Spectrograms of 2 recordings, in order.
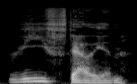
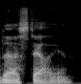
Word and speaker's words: Thee Stallion: It's Meg Megan Thee Stallion, not The Stallion.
